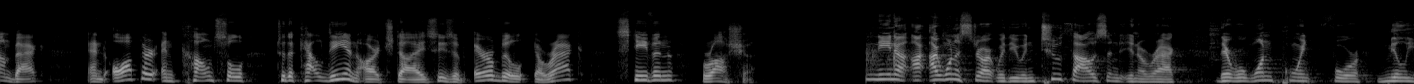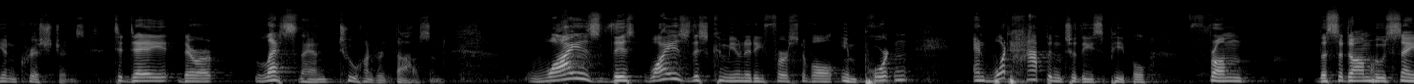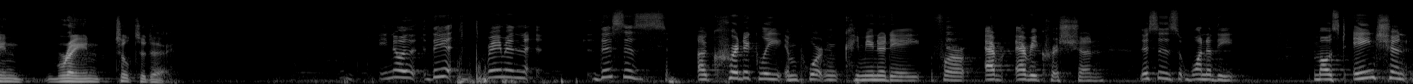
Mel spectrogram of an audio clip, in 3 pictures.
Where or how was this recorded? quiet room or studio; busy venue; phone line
busy venue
